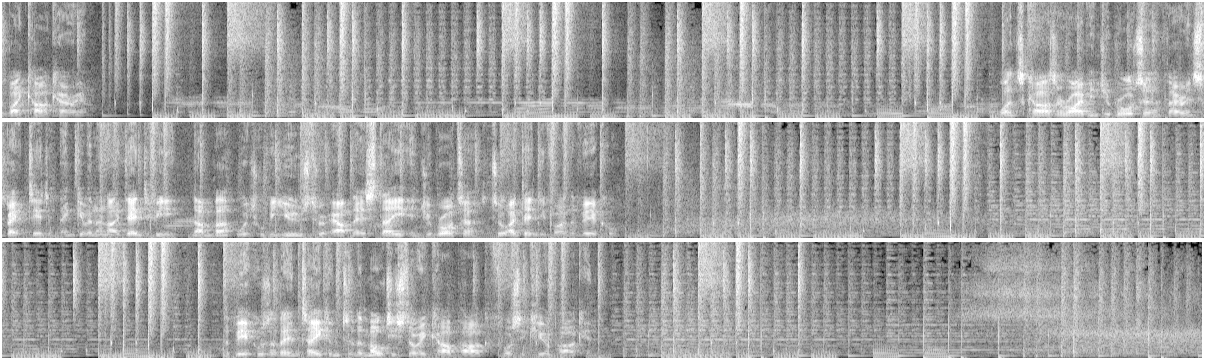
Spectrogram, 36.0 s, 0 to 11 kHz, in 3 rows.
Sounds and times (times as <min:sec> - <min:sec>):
Speech: 0:00.0 - 0:01.0, 0:10.0 - 0:18.3, 0:26.3 - 0:30.0
Music: 0:00.0 - 0:36.0.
